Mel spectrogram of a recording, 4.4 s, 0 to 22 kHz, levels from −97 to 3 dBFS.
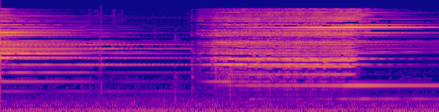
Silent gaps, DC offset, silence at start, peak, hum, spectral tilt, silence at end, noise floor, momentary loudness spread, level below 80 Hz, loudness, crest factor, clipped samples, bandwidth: none; under 0.1%; 0 s; -8 dBFS; 60 Hz at -65 dBFS; 4.5 dB/octave; 0 s; -51 dBFS; 23 LU; -60 dBFS; -20 LUFS; 16 dB; under 0.1%; 16 kHz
